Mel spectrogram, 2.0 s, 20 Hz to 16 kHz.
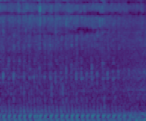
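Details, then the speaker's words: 20 hp Suzuki outboard on an O'Day sailboat, tested with throttle, forward and reverse all checking out: even, quick putter with steady rhythm, no misses or stumbles; idling smoothly. "Outboard sounding a little smoother now. I like that 20 horsepower Suzuki. Very nice."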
